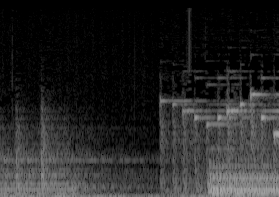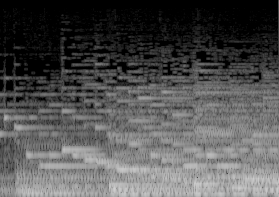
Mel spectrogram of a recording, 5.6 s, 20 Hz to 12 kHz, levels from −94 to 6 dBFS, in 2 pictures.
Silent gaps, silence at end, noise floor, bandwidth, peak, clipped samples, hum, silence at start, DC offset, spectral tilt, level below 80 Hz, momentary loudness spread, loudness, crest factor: none; 0 s; -49 dBFS; 5.4 kHz; -6 dBFS; under 0.1%; none; 0 s; under 0.1%; -10 dB/octave; -34 dBFS; 18 LU; -21 LUFS; 16 dB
